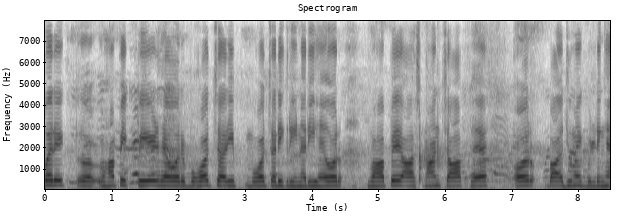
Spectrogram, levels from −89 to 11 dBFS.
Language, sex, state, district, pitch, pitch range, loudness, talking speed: Hindi, male, Maharashtra, Mumbai Suburban, 215 Hz, 210-225 Hz, -12 LUFS, 190 wpm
